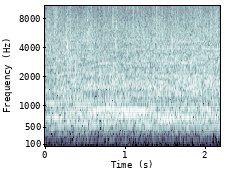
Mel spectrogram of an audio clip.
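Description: Audience applause as a crowd votes by clapping at a debate-style event. The clapping is dense and sustained, holding a steady level for the whole stretch with no break.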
